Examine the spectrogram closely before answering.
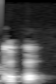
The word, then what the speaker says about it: Coco: And she's like, oh, you're Coco. And I'm like, oh, okay. So like Coco Chanel. That's what I always tell people. Like that's how you say my name.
